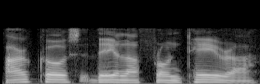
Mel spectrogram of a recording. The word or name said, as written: Arcos de la Frontera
